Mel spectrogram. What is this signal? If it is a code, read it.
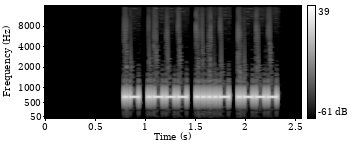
Morse code, heard as a keyed tone, about 40 wpm, 700 Hz. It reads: AJ4J
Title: USA Call Signs - 4 Characters - 3x Character Spacing - 40wpm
